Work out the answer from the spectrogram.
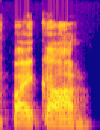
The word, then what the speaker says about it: Paykhar: Paykhar. There you go. Paykhar.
